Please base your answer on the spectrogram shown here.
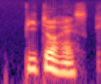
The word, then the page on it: pittoresque: /pi.tɔ.ʁɛsk/; France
